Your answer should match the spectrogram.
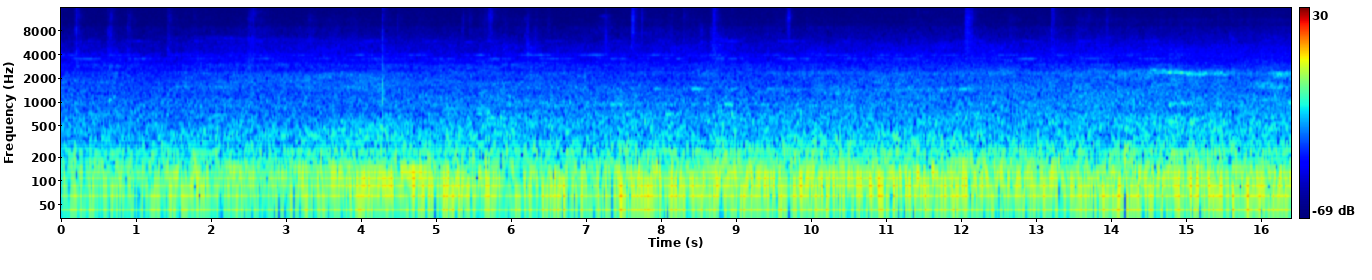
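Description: Steady low rumble of outdoor urban background noise, without a clear single source.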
